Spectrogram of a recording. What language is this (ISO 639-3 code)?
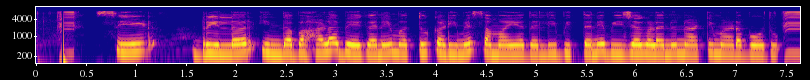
kan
